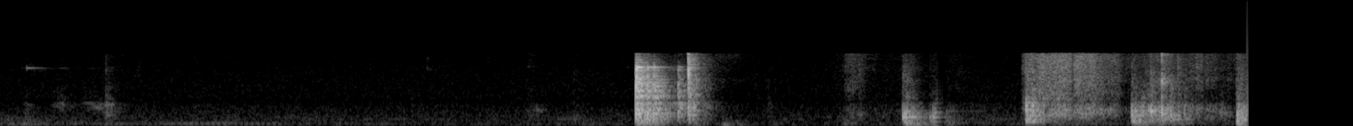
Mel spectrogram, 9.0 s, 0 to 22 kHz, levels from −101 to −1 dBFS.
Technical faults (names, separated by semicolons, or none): short concealed packet loss; burst of packet loss; cut-off end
